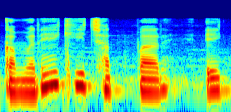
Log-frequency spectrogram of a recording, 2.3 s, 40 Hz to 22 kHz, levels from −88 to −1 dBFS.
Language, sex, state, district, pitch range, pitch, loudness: Hindi, male, Bihar, Patna, 130-170 Hz, 140 Hz, -14 LUFS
